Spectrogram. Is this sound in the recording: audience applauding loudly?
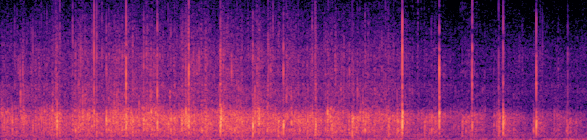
yes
